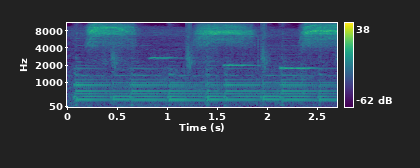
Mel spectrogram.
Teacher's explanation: Ito ay kung saan ang hangin ay dumadaan sa isang makipot na daanan kaya nagdudulot ng pakiskis na ingay tulad ng s. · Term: fricative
